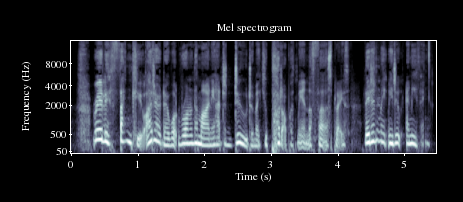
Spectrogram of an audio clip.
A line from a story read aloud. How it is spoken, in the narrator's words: Harry snapped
